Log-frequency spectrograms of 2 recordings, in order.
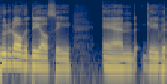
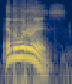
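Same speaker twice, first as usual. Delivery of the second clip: high, loud reveal call; announcer shout; 10 semitones higher, 9 dB louder than usual. Pretend. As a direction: build suspense for the winner. Award reveal, calling out.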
